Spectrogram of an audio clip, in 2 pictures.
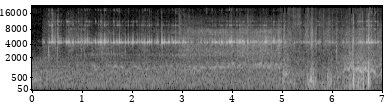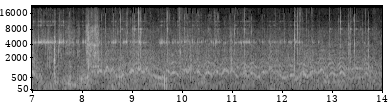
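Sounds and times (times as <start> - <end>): crickets trilling: 0.0 - 14.0
wavering animal calls: 0.2 - 14.0.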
